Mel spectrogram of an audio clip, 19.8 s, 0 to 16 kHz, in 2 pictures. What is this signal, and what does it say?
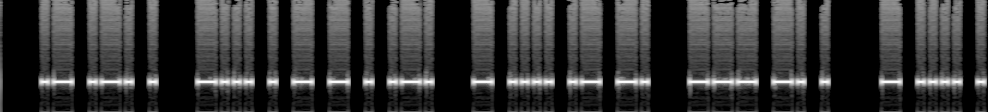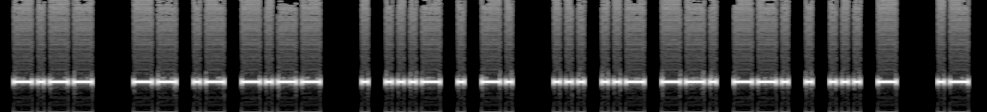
Morse code, heard as a keyed tone, about 20 wpm, 1000 Hz. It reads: ARE BETTER THAN ONE THEY MAY EVEN SUGGEST A
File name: qotdfiles / 20wpm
